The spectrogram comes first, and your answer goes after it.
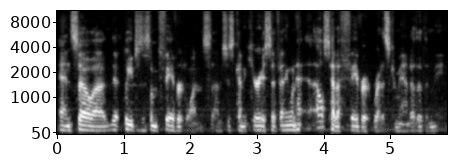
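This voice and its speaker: An older man, hosting a casual live stream in a halting, self-deprecating way. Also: fairly low pitch, pushed and bright, a little hiss or hum. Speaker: host, developer advocate. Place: indoor home room, on a video call.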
